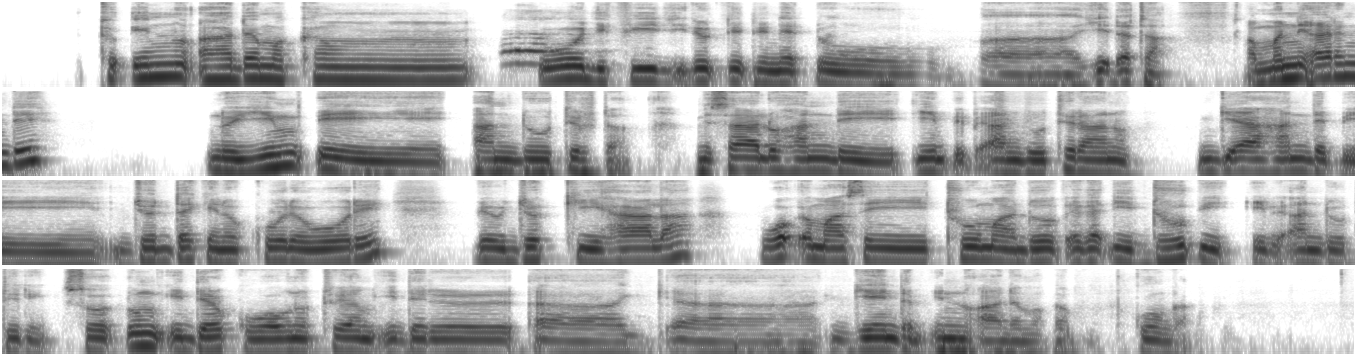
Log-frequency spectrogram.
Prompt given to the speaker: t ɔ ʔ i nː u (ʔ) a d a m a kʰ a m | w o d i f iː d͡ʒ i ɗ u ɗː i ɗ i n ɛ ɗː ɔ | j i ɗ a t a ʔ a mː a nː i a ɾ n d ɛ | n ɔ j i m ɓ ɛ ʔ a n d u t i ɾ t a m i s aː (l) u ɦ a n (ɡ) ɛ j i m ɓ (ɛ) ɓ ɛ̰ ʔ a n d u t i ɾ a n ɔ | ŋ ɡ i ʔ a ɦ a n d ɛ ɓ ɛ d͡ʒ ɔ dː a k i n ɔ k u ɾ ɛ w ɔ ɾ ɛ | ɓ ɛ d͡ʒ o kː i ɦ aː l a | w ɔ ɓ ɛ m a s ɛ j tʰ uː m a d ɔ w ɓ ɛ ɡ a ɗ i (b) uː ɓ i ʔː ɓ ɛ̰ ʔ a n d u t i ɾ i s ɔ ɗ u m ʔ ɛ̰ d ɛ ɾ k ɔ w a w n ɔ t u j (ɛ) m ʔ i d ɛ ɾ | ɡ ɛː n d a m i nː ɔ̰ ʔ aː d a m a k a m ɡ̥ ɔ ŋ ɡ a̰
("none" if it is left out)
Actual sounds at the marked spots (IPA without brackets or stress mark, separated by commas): ʔ, l, d, ɛ, d, a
